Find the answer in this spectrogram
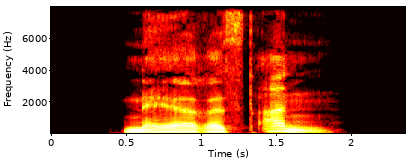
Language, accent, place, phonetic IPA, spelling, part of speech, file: German, Germany, Berlin, [ˌnɛːəʁəst ˈan], näherest an, verb, De-näherest an.ogg
- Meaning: second-person singular subjunctive I of annähern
